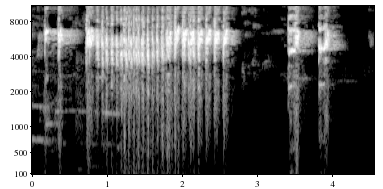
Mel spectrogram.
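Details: Ruby-cheeked sunbird, called sogok ontong, delivering a two-second pulsing high trill, bracketed by thin sharp chip notes.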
